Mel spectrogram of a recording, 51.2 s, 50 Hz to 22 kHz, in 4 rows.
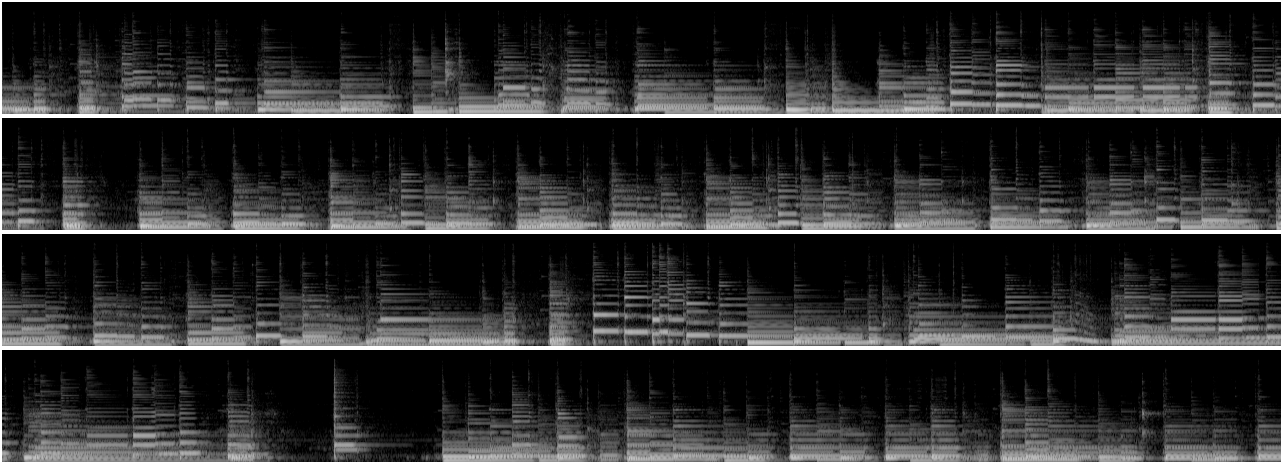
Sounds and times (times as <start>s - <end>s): Acoustic guitar: 0.0s - 51.1s.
